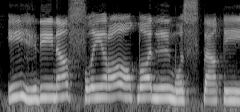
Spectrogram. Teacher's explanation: huruf lamnya istifal, dia tipis, maka pastikan kita membacanya dengan tipis.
